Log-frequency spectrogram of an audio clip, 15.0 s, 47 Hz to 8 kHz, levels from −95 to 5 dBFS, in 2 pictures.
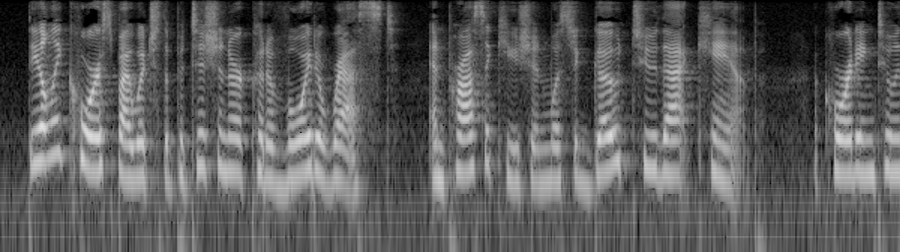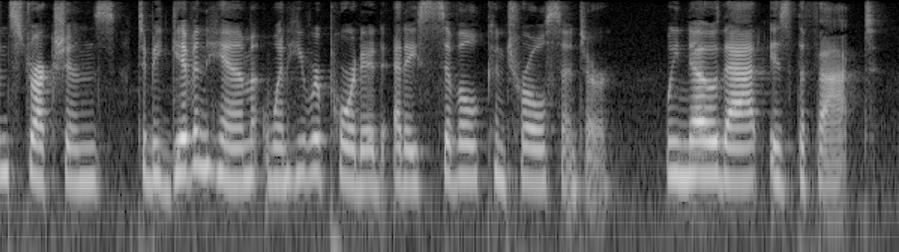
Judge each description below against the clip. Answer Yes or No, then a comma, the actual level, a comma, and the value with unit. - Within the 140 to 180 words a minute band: Yes, average, 155 wpm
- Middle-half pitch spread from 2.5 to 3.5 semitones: Yes, average, 3.1 semitones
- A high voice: Yes, high, 220 Hz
